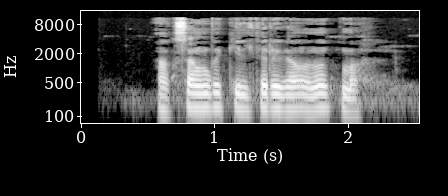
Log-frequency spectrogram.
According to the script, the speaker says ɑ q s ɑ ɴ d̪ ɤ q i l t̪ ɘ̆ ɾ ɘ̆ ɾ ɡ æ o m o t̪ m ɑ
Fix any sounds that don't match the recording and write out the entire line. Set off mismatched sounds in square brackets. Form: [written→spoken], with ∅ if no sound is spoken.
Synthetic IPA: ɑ q s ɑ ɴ d̪ ɤ [q→k] i l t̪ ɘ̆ ɾ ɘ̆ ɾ ɡ æ o [m→n] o t̪ m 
